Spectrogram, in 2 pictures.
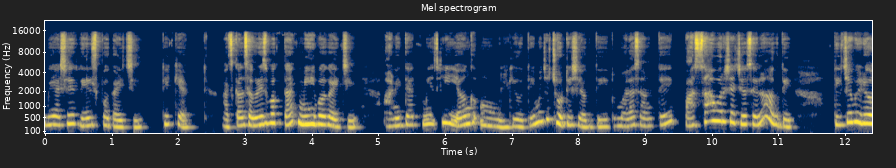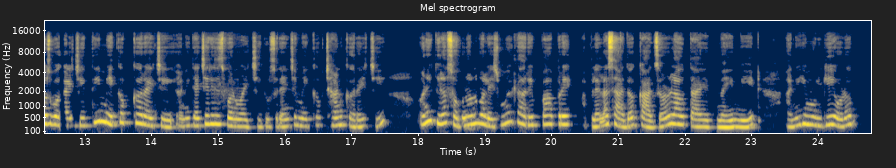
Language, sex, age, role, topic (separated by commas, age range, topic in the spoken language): Marathi, female, 40-44, guest, करिअर बदलताना मानसिक ताण तुम्ही कसा हाताळता?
